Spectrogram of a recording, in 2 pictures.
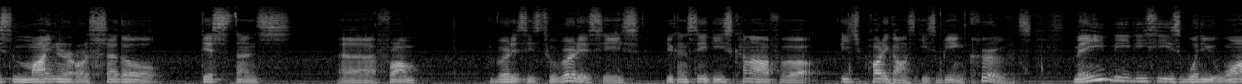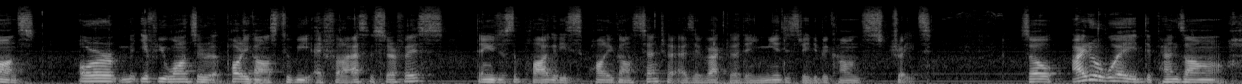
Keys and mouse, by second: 3.9-8.4 middle drag, 8.4 d, 8.6 click, 9.5 d, 9.8 right click, 10.4 d, 10.9 d, 11.0-17.4 middle drag, 17.4 drag, 19.7 d, 19.7 right click, 20.4 d, 23.0 click.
